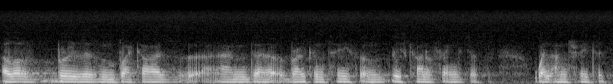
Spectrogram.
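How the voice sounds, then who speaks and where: A young man with a South London accent, answering interview questions in a matter-of-fact, halting way. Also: mid-range voice, completely flat delivery, vocal fry, warm tone, rough recording. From South London, England. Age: young adult. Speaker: interviewee, former far-right insider. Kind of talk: candid television interview. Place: indoor television interview, close camera.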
